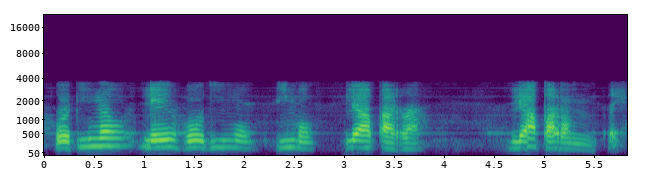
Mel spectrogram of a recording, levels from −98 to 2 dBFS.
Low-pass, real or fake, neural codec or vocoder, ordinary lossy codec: 3.6 kHz; fake; codec, 24 kHz, 1 kbps, SNAC; none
